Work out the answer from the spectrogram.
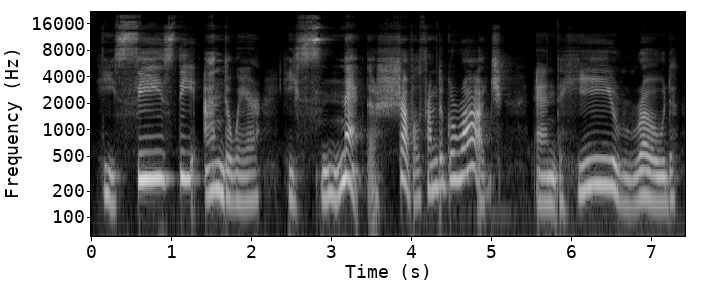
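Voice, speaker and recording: Expressive and suspenseful, a woman storyteller reads a picture book to children, her pitch moving vividly. She goes unhurriedly, lingering on important words for dramatic effect.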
